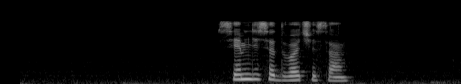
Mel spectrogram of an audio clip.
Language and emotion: Russian, neutral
